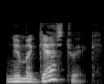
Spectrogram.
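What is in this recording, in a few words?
"pneumogastric", British English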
